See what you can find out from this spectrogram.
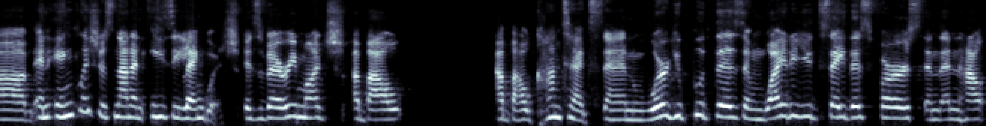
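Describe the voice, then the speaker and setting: A woman with a Spanish accent at a moderate pace, in a dry, close sound with no echo. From Dominican Republic. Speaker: conversion optimization director. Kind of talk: podcast interview. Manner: halting.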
